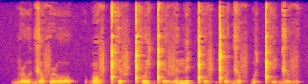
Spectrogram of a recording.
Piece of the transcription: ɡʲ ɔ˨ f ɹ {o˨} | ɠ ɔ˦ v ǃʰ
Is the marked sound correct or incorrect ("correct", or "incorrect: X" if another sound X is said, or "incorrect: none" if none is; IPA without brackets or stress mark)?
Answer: correct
